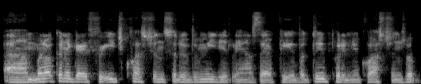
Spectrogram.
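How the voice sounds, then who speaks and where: A man's voice: on the low side, steady tone, rapid-fire, a bit bright, dry recording. A man hosting a webinar panel, talking in a hedging, conversational way. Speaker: webinar host.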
